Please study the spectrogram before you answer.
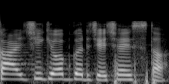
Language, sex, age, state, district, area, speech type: Goan Konkani, female, 18-30, Goa, Tiswadi, rural, spontaneous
